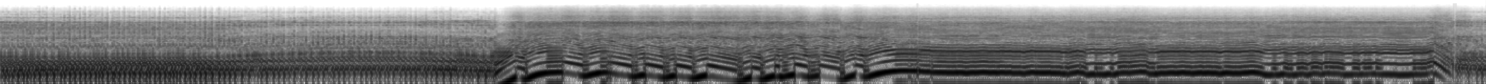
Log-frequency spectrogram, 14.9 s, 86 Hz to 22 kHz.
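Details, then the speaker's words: Stihl 025 chainsaw, after carburetor replacement for a hot no-start and flooding fix: crisp revs that climb and settle cleanly, then hold a steady high buzz without stumbling. Runs strong, just needs slight adjustment. "Need to be adjusted a little bit. I can hear it. It got a little bit more in it than that. ain't gonna win no contest, but pretty good."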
